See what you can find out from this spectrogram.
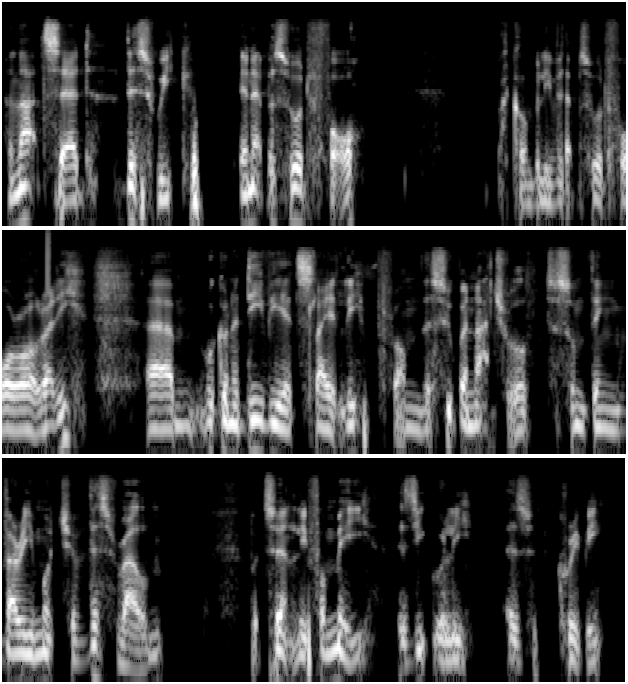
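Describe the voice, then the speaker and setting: A man's voice: deep voice, steady tone, normal speed, sharp tone, dry recording, highs cut off. A man hosting a podcast, delivering scripted narration with casual, conversational asides straight to the listener. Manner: conversational, addresses listeners directly. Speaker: podcast host.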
